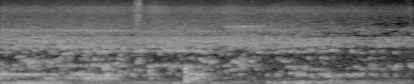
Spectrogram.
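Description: Paper rustling as the pages of a textbook are turned over, with one short knock about two seconds in.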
